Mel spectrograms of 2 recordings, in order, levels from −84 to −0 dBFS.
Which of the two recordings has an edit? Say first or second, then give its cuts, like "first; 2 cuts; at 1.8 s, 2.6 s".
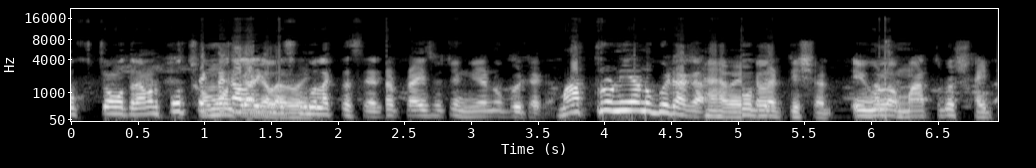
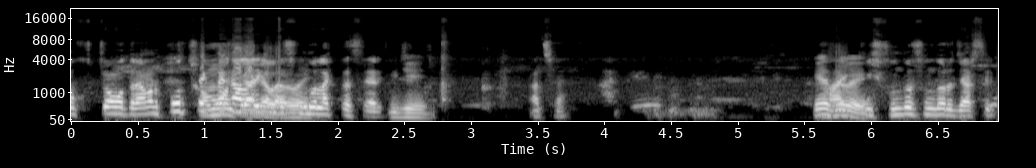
first; 2 cuts; at 2.3 s, 5.0 s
